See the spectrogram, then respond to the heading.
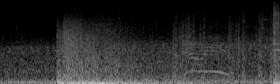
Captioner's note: gunfire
